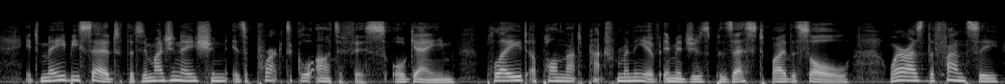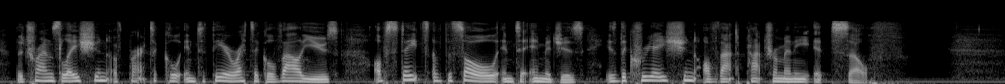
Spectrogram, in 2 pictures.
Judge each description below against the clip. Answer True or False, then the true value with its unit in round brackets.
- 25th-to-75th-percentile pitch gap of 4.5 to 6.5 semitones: True (4.9 semitones)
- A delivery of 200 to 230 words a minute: False (135 wpm)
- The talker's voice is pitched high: False (140 Hz)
